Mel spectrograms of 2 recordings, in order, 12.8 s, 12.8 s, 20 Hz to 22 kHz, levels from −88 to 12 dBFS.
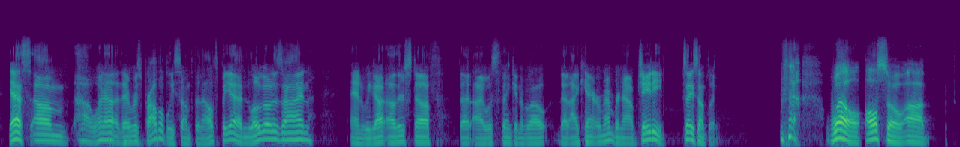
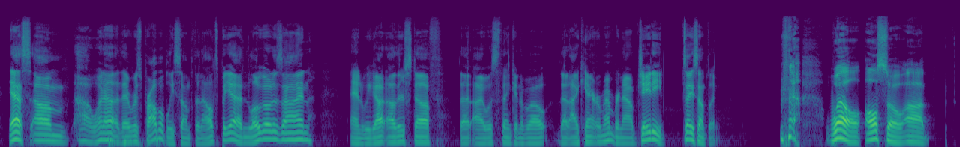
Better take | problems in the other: second | garbled, watery; slightly; nothing above 7.5 kHz

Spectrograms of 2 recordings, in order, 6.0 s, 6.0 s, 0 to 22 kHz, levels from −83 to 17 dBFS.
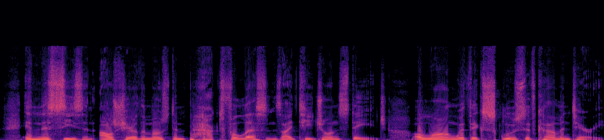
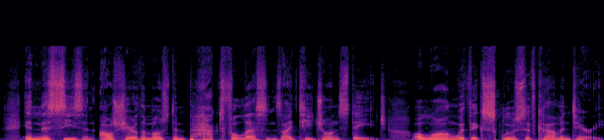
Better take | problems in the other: second | distortion; slight; 3% of the sound clipped

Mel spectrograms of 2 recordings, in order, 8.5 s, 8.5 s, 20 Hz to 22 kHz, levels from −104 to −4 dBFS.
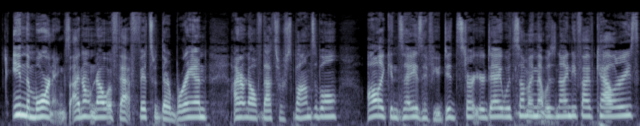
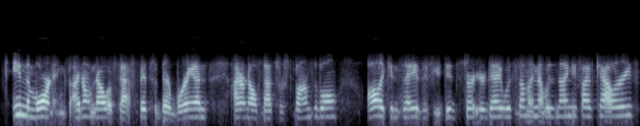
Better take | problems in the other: first | phone-call audio; poor line; nothing above 3.5 kHz

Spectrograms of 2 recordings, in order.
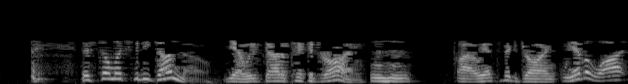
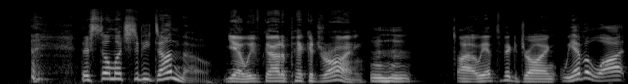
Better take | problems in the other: second | garbled, watery; badly; nothing above 3 kHz

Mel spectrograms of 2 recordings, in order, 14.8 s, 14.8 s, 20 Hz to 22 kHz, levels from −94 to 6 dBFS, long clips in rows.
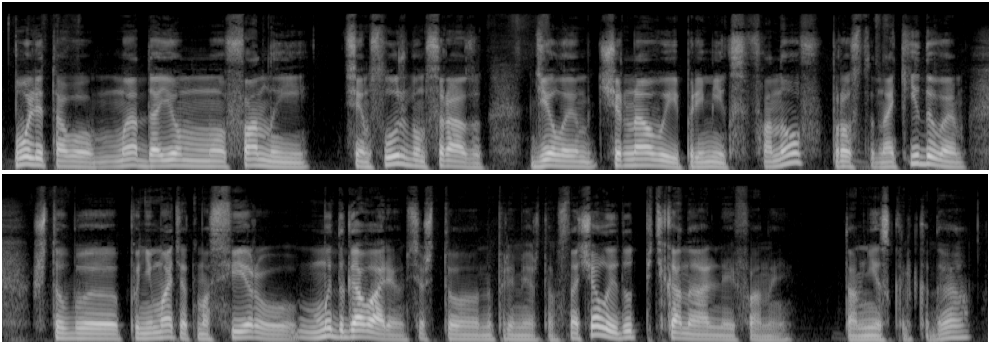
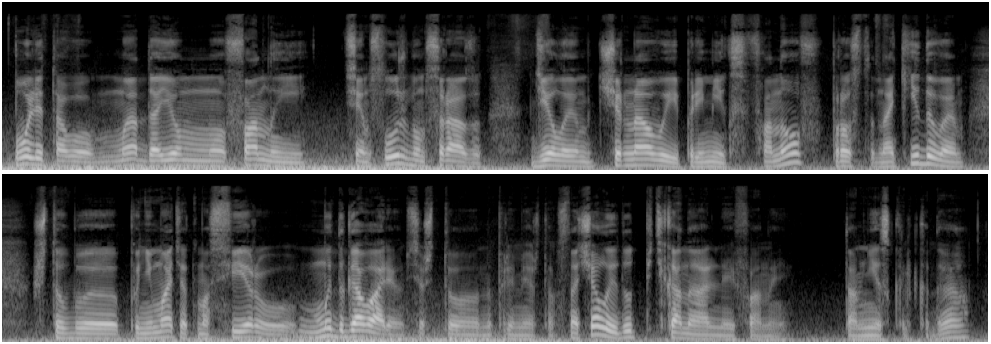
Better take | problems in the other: first | wind noise on the microphone; occasional gusts; 25 dB below the speech

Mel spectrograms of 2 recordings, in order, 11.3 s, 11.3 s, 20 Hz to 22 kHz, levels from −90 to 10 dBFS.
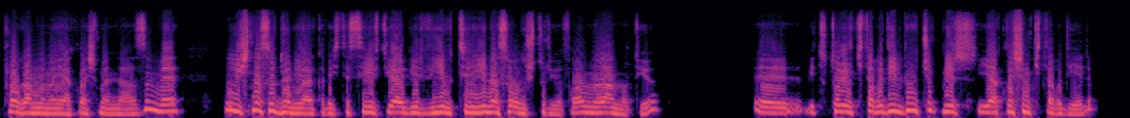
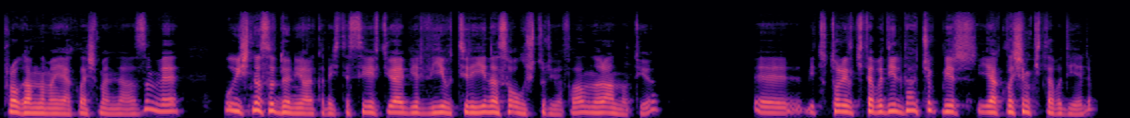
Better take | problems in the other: second | distortion; heavy; 14% of the sound clipped

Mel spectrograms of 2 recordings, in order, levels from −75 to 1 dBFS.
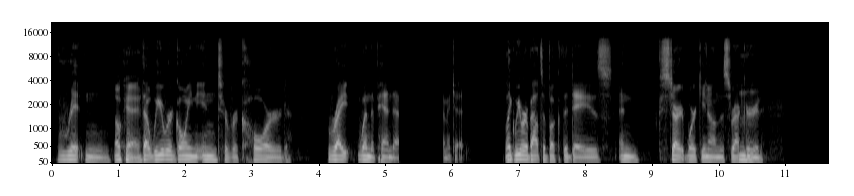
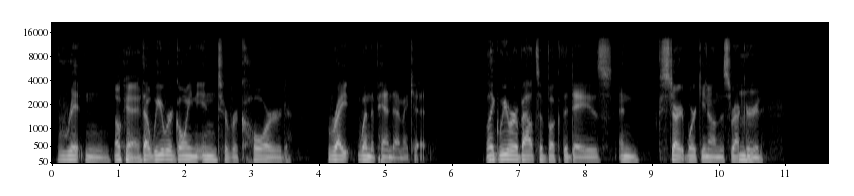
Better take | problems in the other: second | audio freezing; at 5 s for 0.5 s

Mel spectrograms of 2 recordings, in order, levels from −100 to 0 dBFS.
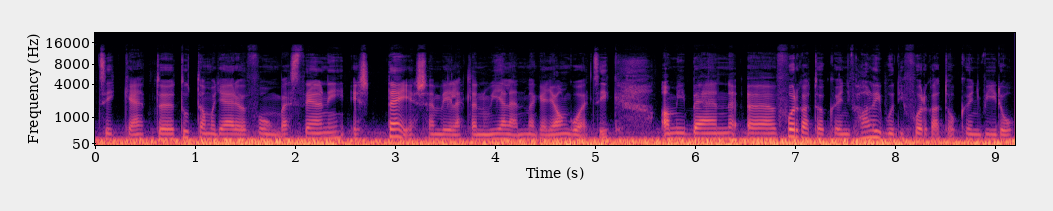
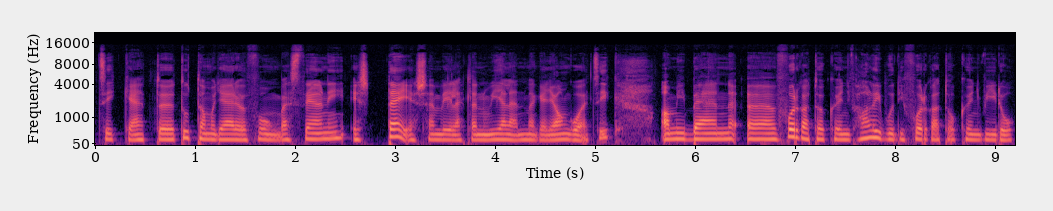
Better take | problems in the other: second | low rumble; loud; throughout; 8 dB below the speech

